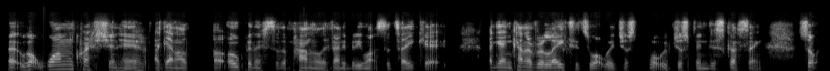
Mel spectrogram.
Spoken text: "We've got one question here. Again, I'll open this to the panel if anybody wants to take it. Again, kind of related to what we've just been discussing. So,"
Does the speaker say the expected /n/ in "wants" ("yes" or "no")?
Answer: yes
